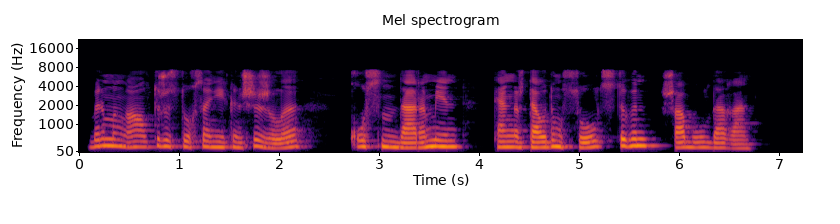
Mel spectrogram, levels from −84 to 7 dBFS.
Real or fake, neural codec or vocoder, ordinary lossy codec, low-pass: real; none; none; 7.2 kHz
